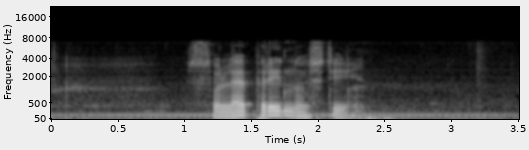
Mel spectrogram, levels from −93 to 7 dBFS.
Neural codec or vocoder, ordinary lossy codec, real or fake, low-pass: none; none; real; 7.2 kHz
